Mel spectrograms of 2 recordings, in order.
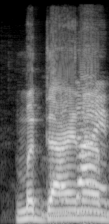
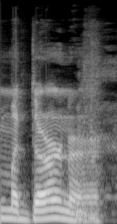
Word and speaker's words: Medina: a weather report and he mispronounced Medina by saying moderna and we thought it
